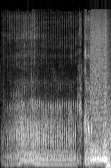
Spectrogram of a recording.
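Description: Cartoon dog growling: one low, rough growl lasting about a second and a half.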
